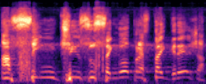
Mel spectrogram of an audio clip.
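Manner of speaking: loud, slow, sung-out preaching; preaching at full force. Real, not acted. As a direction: proclaim blessing over the church.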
